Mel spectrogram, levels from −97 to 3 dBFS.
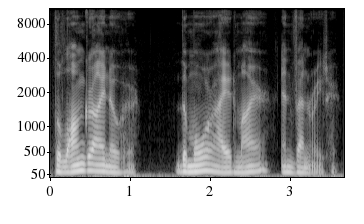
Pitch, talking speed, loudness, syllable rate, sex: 110 Hz, 195 wpm, -17 LUFS, 6.0 syllables/s, male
